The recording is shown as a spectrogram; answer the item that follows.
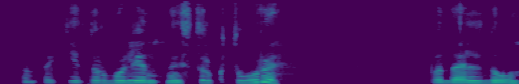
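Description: Fairly slow speech carries a dark, mellow tone with a husky, rough edge. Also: woman.

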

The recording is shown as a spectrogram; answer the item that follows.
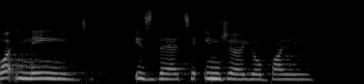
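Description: A woman with an Australian accent talks at a fairly slow pace over a quiet background. Her high voice has a monotone, flat intonation. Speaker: spoken word poet. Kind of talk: spoken word poetry performance. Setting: stage with audience. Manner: deadpan, wry intro, then intense and deliberate delivery. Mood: earnest, intense, questioning. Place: stage. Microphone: studio mic.

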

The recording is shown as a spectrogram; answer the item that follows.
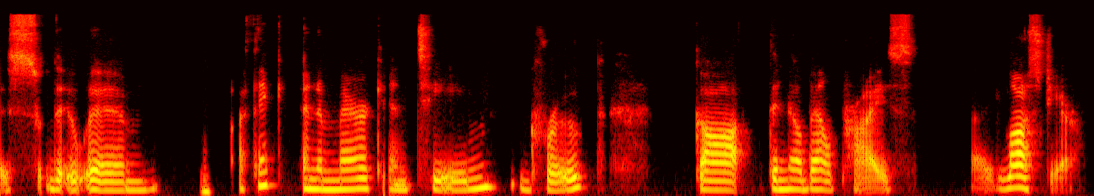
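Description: Against a quiet background, a woman speaks at a very slow pace with long, frequent pauses. Her intonation is monotone and flat. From Sweden. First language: Swedish or Polish. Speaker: emotional relief coach; interview guest. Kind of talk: interview. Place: home room. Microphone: earbuds.

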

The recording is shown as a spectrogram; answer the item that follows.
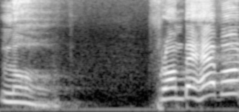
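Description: The man's speech moves at a very slow pace. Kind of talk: prayer. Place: church. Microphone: handheld.

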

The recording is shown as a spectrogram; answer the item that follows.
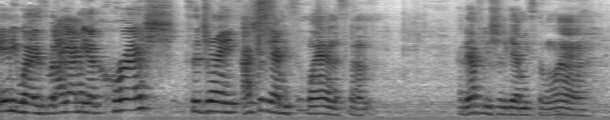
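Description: A woman talks at a very fast pace with lively intonation. Light background noise sits behind her. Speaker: food vlogger. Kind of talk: casual vlog chat. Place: home room. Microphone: camera far.

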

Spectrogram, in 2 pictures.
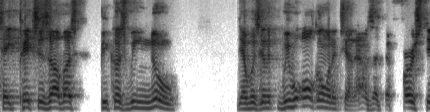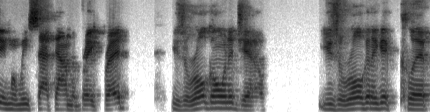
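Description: In a New York accent, a man with a fairly high pitch speaks at a moderate pace with ordinary pitch variation and long, frequent pauses against a quiet background. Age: middle-aged. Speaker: former organized crime associate; podcast guest. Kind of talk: interview. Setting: video call. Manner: animated. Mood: animated storytelling. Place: home room. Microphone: earbuds.

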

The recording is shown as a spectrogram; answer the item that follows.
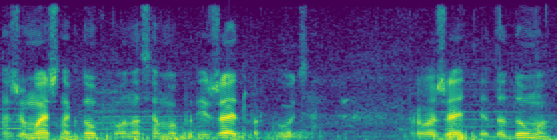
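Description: Speaking at a fairly quick pace, a man sounds dry with no echo amid noticeable background noise. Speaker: car audio reviewer. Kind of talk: review commentary. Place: waterside.

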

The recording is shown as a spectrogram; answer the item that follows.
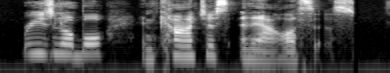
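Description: A woman's bright, sharp voice at a fairly high pitch with lively intonation, on a very clean recording with a silent background. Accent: American. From US Midwest, northwestern Ohio. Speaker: professor. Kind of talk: lecture. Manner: formal.

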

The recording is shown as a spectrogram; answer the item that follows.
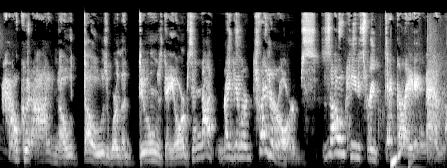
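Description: A cartoonish character voice sits at a fairly high pitch. It moves at a moderate pace with very wide pitch swings. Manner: defensive, whiny.

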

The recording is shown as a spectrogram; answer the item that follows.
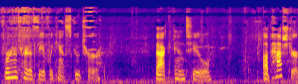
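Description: A woman speaks at a fairly slow pace with a fairly low pitch, a fairly bright tone, vocal fry and lively intonation.

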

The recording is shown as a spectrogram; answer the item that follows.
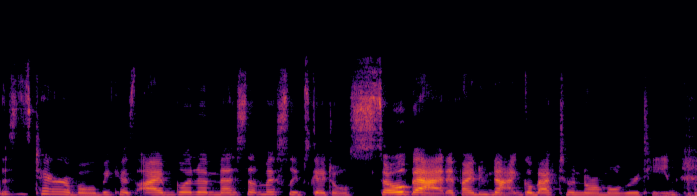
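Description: A woman with a bright, sharp tone speaks very fast with fairly even intonation against a quiet background. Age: 20s. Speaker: YouTuber, planner creator. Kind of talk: casual vlog talk and tutorial. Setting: at home. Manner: casual, many fillers. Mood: chatty, a bit tired.

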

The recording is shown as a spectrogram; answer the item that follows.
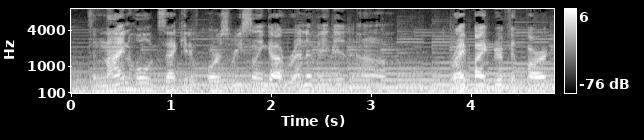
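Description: Loud music plays behind a man talking at a fairly quick pace, with dry sound and no echo. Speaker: golf vlogger. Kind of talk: casual talk to camera. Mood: relaxed, upbeat. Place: car. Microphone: phone near.

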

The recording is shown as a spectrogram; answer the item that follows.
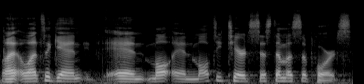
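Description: A man has an ordinary speaking voice with a fairly high pitch. He talks at a fairly slow pace. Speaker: school district staff. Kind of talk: presentation to school board. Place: meeting room. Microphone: podium.

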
